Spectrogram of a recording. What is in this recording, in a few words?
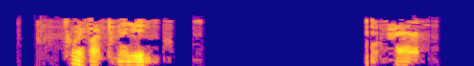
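Sheriff Dispatch, Scanner audio recording archive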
